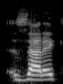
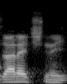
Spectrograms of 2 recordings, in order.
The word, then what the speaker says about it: Zarechnyi: in Barcelona and today we're joined by Zarney. Do do I am I pronouncing that correctly? Zaresi. Zarni.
